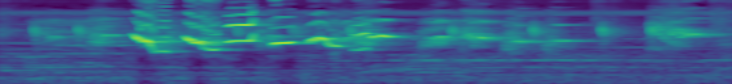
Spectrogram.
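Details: Oriental magpie-robin song used to get a bird to spread its tail and sing: a loud burst of rich whistled and slurred notes, then softer fainter phrases trailing off.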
